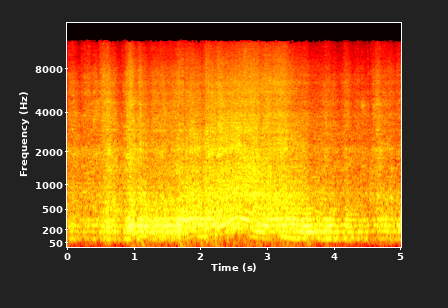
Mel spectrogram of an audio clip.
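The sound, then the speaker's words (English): A stripped-down Chevelle muscle car engine rumbles loudly with a deep throbbing idle in a shop where the car awaits restoration, then revs up in the middle before settling back to a steady growl. No one speaks. “Today, the lean, stripped-down Chevelle, its engine throbbing, sits in the shop ready for restoration.”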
